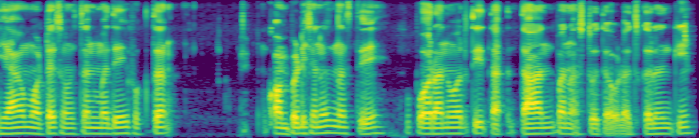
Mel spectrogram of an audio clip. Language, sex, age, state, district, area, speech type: Marathi, male, 18-30, Maharashtra, Raigad, rural, spontaneous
